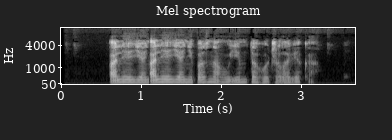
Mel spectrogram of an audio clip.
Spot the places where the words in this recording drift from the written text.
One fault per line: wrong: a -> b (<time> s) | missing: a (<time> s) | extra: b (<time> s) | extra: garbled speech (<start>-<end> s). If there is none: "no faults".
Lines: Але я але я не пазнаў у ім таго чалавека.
no faults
